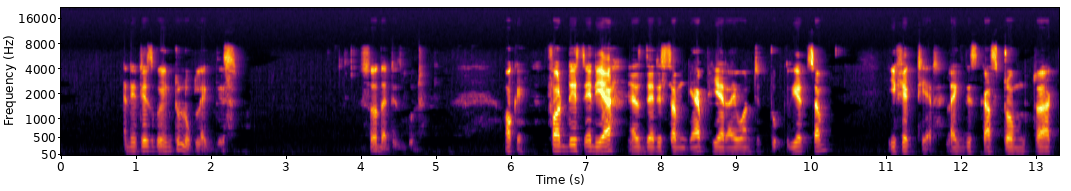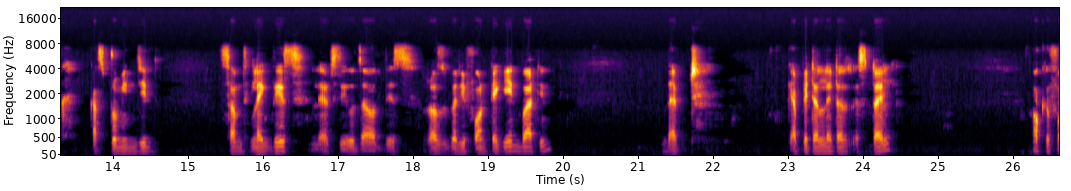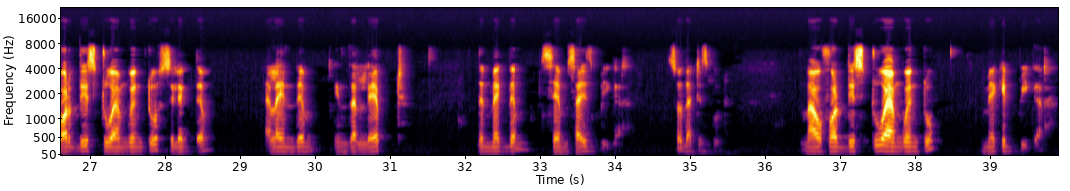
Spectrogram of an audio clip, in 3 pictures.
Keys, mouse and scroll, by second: 1.2 alt+scroll up 1, 2.4 alt+scroll down 1, 3.5 click, 4.3 alt+scroll down 1, 5.2 click, 5.9-6.2 alt+scroll down 1, 6.6-9.6 scroll up 1, 9.6-10.3 scroll down 1, 10.4-10.8 alt+scroll up 1, 11.4 click, 14.3 right click, 17.3 click, 21.7 right click, 22.7 click, 25.0 alt+scroll up 1, 26.1-31.8 drag, 31.9-33.1 shift+drag, 33.8 shift+Down, 34.0 shift+Down, 35.1 click, 36.3 shift+click, 39.1 shift+click.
